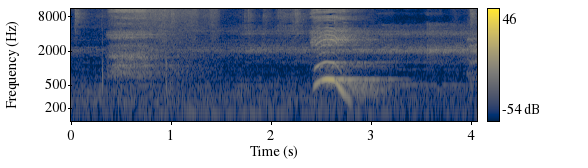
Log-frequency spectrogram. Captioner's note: sighs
